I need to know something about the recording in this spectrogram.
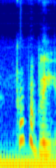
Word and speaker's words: probably: day you say Wednesday probably is a little bit more problematic when you say it by itself you tend to say it with three syllables but often in speech for example I'll probably see you tomorrow you'll hear that the B bit gets lost in um rapid speech and then it turns to two syllables and that can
